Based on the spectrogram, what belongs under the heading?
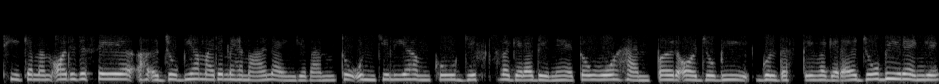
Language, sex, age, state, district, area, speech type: Hindi, female, 30-45, Madhya Pradesh, Jabalpur, urban, conversation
